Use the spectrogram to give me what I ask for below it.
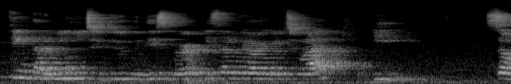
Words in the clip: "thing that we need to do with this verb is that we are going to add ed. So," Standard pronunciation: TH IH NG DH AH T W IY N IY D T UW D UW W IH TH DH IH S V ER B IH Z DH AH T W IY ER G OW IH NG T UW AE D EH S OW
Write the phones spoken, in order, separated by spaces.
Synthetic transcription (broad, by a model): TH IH NG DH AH T W IY N IY D T UW D UW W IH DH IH S W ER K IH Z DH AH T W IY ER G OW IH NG T UW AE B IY S OW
